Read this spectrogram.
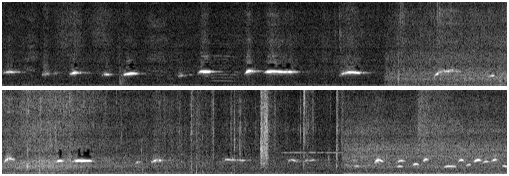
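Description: A young boy whistles short, chirpy notes close by.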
